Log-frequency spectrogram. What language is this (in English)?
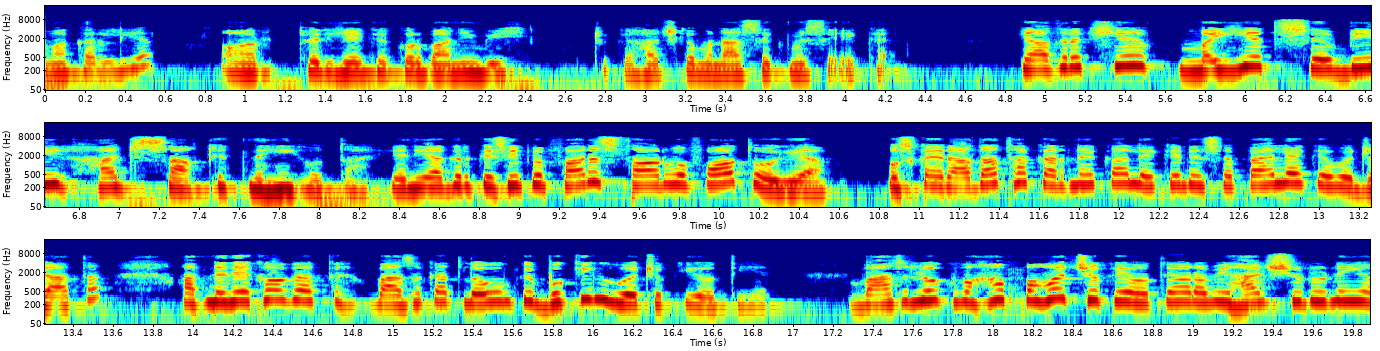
Urdu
